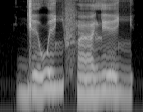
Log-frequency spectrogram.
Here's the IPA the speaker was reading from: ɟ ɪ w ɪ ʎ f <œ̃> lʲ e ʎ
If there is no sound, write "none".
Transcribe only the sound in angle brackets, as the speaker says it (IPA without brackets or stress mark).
œ̃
